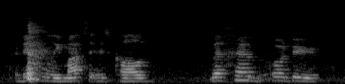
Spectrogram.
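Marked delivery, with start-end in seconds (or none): 2.1-3.2 words drawn out through a yawn. Explaining a text about matzah to a group, speaking through a yawn. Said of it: "I was yawning".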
